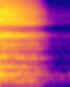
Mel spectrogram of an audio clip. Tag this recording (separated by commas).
Music, Hi-hat, Percussion, Cymbal, Musical instrument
